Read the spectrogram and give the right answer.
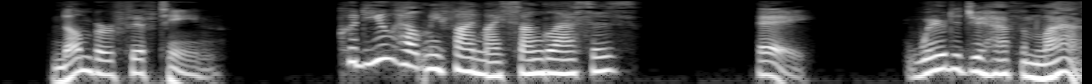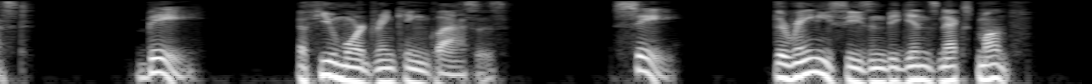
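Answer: A: Where did you have them last?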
